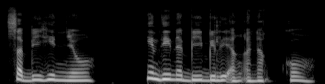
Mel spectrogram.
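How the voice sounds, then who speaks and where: A woman's voice: lowish voice, normal speed, mellow, dry recording, clean studio sound, natural voice. A woman voicing a proud, cold young single mother in a dramatic love story, stern and defiant. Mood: angry, defiant.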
